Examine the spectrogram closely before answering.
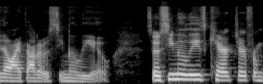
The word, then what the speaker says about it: Simu Liu: Okay, so I thought his name was Simu Liu, but everybody's pronouncing it Simu Lee. And I don't know, because I guess Liu is pronounced Lee. However, my 5th grade teacher's name was Miss Liu, Liu. So I don't know, but I think what I'm hearing is Simu Lee, even though I thought it was Simu Liu.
